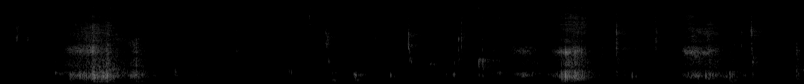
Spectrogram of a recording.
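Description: Close-up mouth sounds of eating: three noisy slurps from a spoon, one about a second in and two near the end, with soft chewing and small wet mouth clicks between.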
